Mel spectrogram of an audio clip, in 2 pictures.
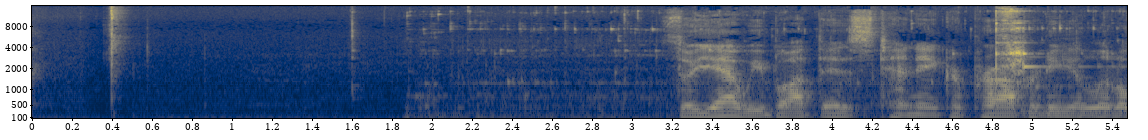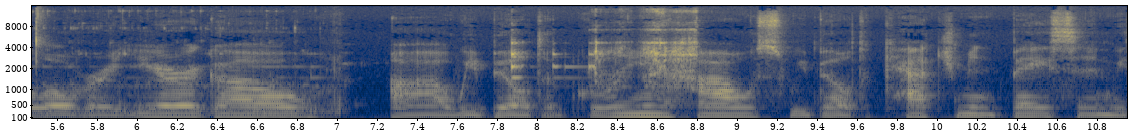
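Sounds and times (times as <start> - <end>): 
bong water bubbling during a hit: 1.9 - 7.1
speech: 3.2 - 10.9.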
